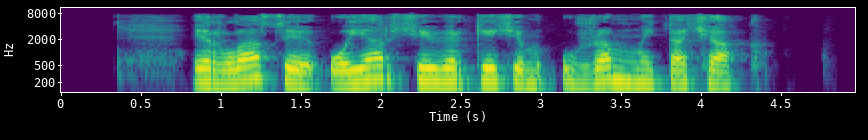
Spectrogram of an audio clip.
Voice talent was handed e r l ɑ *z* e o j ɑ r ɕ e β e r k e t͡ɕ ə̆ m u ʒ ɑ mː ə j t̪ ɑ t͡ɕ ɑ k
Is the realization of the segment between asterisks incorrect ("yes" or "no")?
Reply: yes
